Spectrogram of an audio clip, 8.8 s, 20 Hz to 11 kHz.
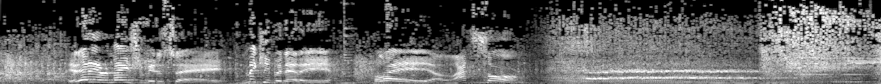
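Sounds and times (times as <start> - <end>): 
laughter: 0.0 - 1.6
speech: 0.7 - 6.3
Ferrari sports car tyres squealing in a loud skid: 5.4 - 8.7.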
